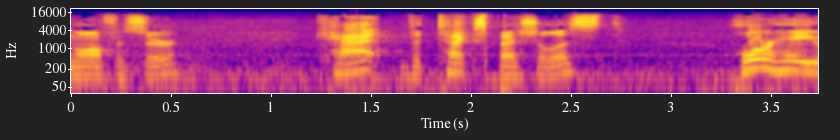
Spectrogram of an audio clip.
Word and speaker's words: Jorge: cat the tech specialist Jorge or or George as he's referred to into the game but it spelled like Jorge uh the machine gunner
